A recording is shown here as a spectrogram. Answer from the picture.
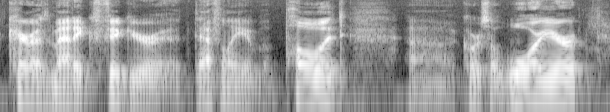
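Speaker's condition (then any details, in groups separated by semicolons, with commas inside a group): No condition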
